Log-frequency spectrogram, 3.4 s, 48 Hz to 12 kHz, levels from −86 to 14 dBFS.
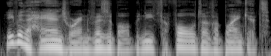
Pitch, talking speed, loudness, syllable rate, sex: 100 Hz, 195 wpm, -18 LUFS, 5.5 syllables/s, male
